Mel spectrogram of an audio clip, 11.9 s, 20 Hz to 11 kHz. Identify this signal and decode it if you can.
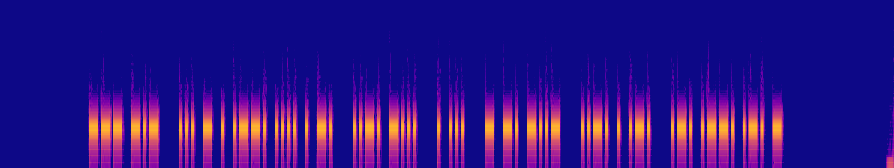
Morse code, heard as a keyed tone, about 30 wpm, 700 Hz. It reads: OK STEPHEN FB ES TNX FER RPRT
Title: Practice QSO - Exchange 2 - Info - 30wpm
